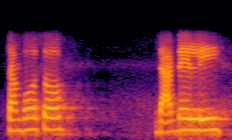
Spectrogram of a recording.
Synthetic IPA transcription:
sambɔsɔ | dabɛlːi

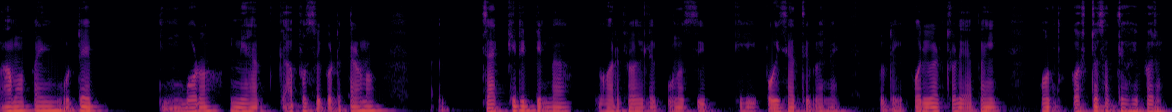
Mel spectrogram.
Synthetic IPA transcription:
amapaĩɡṵʈe | bɔɽɔniɦat̪apɔsɔkoʈekaɾɔɽ̃ɔ | t͡ʃakiɾibina | ɡʱɔɾeɾɔɦileko̰ɳ̃ɔsikiɦipɔjsat̪ʰibene | ɡuʈḛkpɔɾibaɾt͡ʃɔɭibapaĩ | bɔɦut̪kɔsʈɔsad̪ʱjiɦojpɔɾi

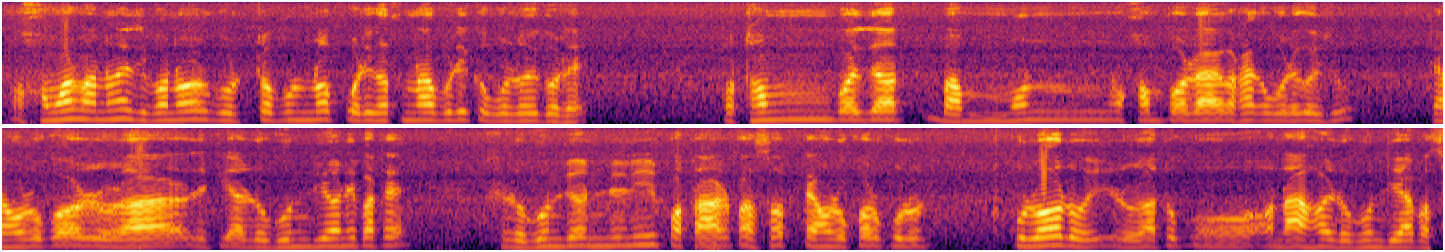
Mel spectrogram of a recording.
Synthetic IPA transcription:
ɔ̰xɔmɔɹmanuɦɛzibɔnɔɹɡuɹutːɔpuɹnɔpoɹiɡʱɔtɔnabulikobɔlojkoɹɛ | pɹɔtʰɔmpɔjzɔt̚baɔnxɔmpɔɹdaɹkɔtʰakobɔlojkojsʊ | teʊ̃lʊkɔɹːoɹazetijaɹoɡundiɔnipatɛ | ɹoɡundiɔnnipɔtaɹpasɔtːeʊ̃lʊkɔɹk | kulɔlojɹoɹatʊɔ̰naɦɔjɹoɡundijaɹpasɔ̥t

